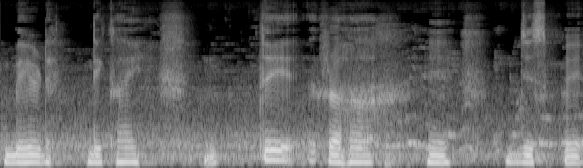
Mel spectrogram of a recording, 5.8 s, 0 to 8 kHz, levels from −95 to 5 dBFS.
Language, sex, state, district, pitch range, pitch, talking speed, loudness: Hindi, male, Rajasthan, Bikaner, 120-135 Hz, 125 Hz, 60 wpm, -17 LUFS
